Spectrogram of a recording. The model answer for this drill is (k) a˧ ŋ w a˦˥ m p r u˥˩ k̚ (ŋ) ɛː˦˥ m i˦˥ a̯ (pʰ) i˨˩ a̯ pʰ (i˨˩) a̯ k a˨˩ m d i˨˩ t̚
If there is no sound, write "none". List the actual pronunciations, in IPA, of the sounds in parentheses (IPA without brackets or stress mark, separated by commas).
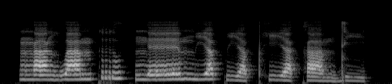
ŋ, ŋ, p, i˨˩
